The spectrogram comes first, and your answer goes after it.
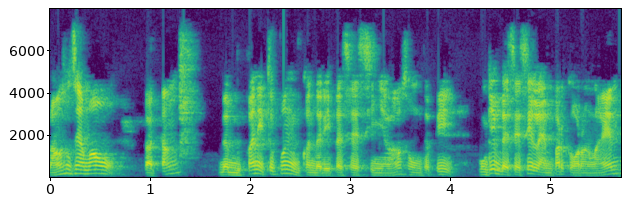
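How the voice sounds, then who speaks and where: Very fast and somewhat breathy, a man speaks at a fairly high pitch with very wide pitch swings. His loudness stays very even. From South Korea, moved to Indonesia at about 15. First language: Korean (speaking Indonesian). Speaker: football team interpreter. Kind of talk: casual interview chat.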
